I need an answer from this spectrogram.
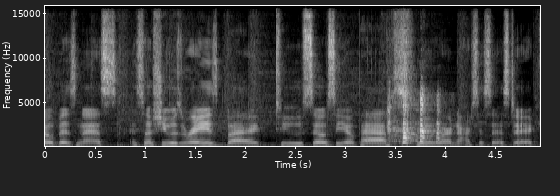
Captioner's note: laughter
